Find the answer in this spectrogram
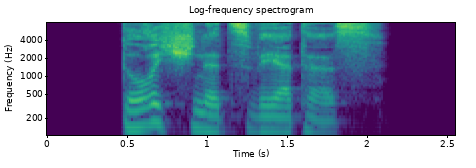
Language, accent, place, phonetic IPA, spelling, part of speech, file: German, Germany, Berlin, [ˈdʊʁçʃnɪt͡sˌveːɐ̯təs], Durchschnittswertes, noun, De-Durchschnittswertes.ogg
- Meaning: genitive singular of Durchschnittswert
